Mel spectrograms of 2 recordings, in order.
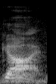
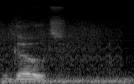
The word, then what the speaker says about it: Goht: Now watch, I'm going to have a bunch of comments with people saying, it's pronounced Goht, not Goat.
